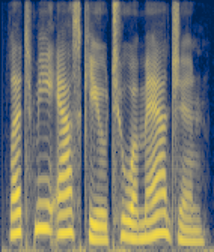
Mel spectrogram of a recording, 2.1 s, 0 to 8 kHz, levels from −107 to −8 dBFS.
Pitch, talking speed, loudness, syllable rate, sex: 195 Hz, 170 wpm, -16 LUFS, 4.6 syllables/s, female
